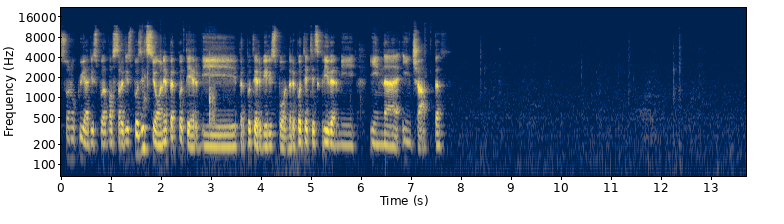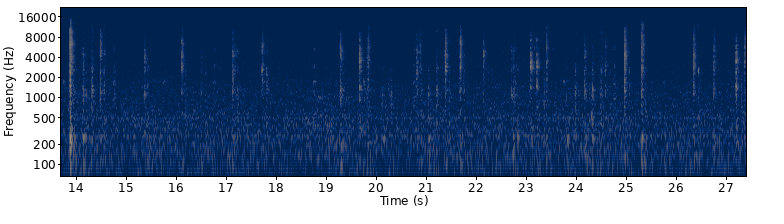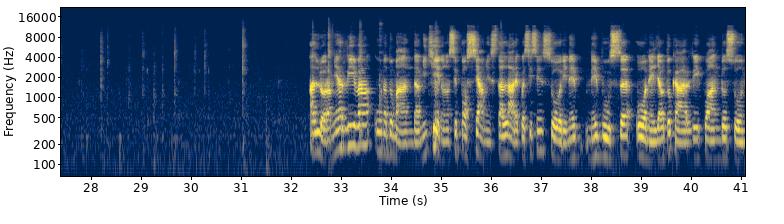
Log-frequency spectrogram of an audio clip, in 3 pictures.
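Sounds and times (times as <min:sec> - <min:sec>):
keyboard typing clicks: 0:12.2 - 0:12.5, 0:13.8 - 0:18.0, 0:19.2 - 0:25.5, 0:26.3 - 0:30.4.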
